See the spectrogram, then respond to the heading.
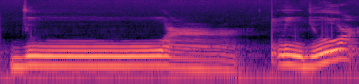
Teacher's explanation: huruf ain itu dia mengalir sedikit. Makanya ketika ju' itu jangan sampai seperti hamzah ju', bukan, harus mengalir ju' min ju' kalau berhenti ainnya dialirkan.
